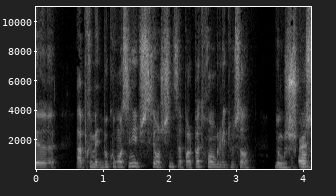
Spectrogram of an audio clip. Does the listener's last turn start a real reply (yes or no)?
no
